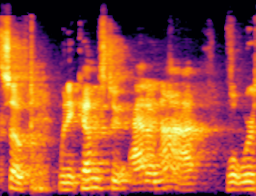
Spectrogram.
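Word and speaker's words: אֲדֹנָי: So what you really have is three syllables here. You got Adonai. So Adonai.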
